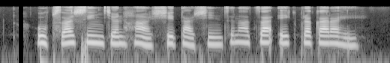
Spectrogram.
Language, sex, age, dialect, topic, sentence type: Marathi, female, 25-30, Varhadi, agriculture, statement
